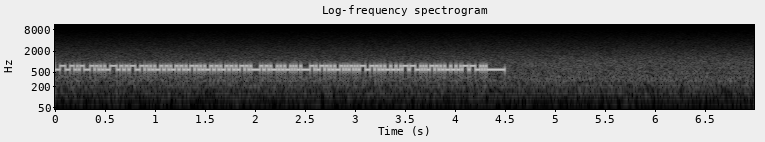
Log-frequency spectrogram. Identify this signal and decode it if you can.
RTTY (75 baud, 170 Hz shift), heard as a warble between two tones, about 700 Hz centre, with radio static. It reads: … 589 870 870 IK6H 449 1396 1396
